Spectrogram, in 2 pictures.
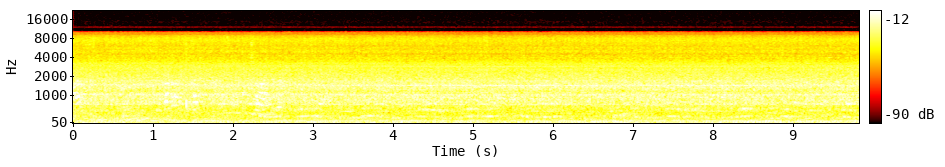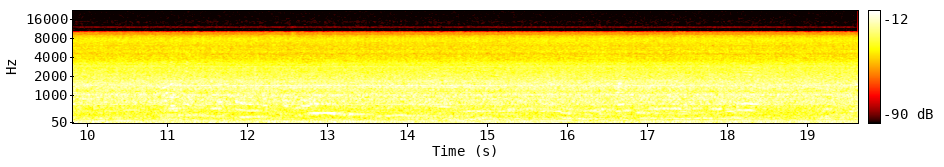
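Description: A young woman talks calmly, heard faintly through a computer microphone.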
